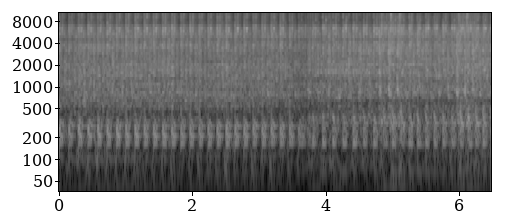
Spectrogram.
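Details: S1125 single-cylinder diesel, which could not be throttled up, test-run after the pump was reassembled and bolted so it now throttles: even, steady chugging about three to four beats a second, no knocks or misses; runs healthy.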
